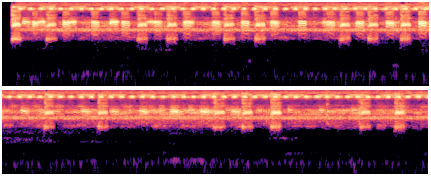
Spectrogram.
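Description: A dense chorus of frogs giving shrill, pulsing calls, several overlapping at once.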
